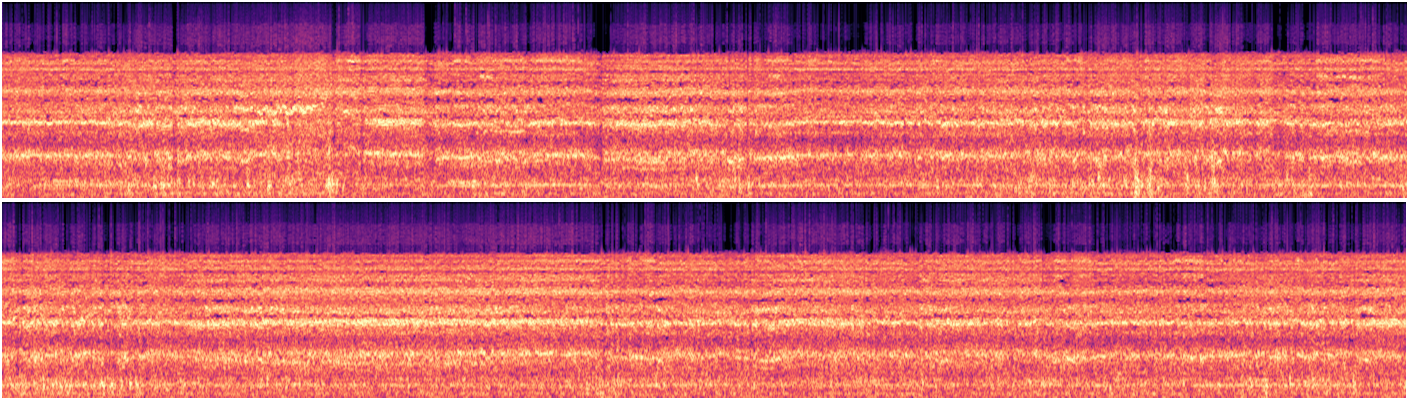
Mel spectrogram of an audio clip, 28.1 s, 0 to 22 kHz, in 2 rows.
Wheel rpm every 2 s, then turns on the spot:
230, 270, 220, 220, 230, 230, 230, 230, 210, 220, 230, 230, 220, 230.
none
